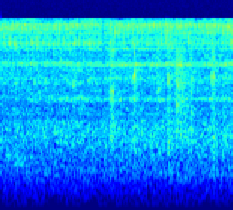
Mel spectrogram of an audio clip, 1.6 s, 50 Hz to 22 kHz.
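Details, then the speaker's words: Small DCC model locomotive set to speed step 20, with acceleration CV set to 100 and deceleration CV believed to be 35: faint continuous high-pitched hiss and grind on the layout; rough running, track work suspected. "that grinding you can hear like I said looks great I haven't had too many problems with it running on the outside loop when it takes the inside it seems to give me heck"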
